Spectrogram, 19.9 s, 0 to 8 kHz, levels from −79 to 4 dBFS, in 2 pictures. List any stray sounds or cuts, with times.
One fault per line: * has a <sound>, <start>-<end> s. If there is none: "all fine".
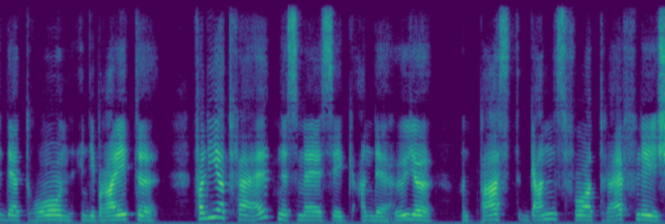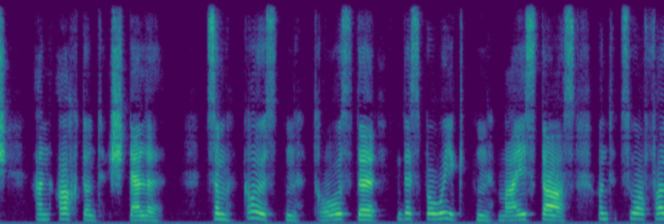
all fine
